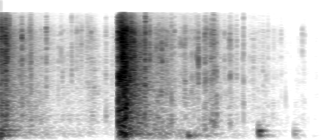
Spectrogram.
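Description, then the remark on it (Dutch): Gift wrapping paper is torn open in one sharp, loud rip, followed by softer crinkling and rustling of the paper that fades out. “Eh, maak het even open. Het is een cadeautje.”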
